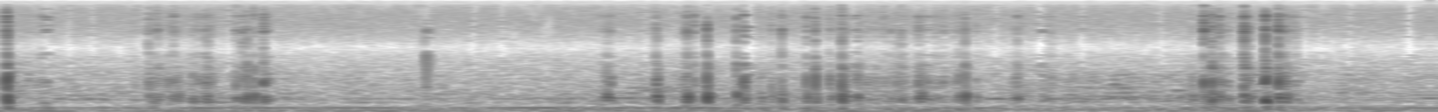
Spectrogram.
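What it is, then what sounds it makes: Painted wooden panel. A bamboo skewer slowly scratches and traces across the surface of a solid, flat wooden panel painted with trees. It makes quiet, soft scratching with scattered light ticks and clicks over a steady low hum.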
